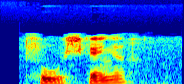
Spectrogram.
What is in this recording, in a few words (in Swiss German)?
"fuessganger", alsace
